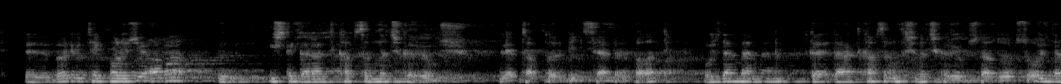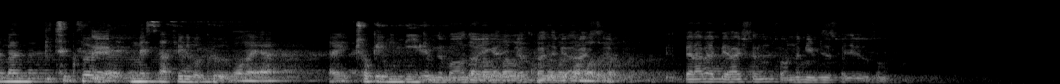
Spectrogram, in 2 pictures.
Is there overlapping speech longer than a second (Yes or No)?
Yes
